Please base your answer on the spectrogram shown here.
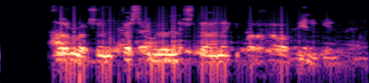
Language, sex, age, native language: Icelandic, male, 13, Icelandic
